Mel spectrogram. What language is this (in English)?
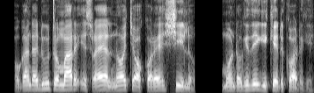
Luo (Kenya and Tanzania)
